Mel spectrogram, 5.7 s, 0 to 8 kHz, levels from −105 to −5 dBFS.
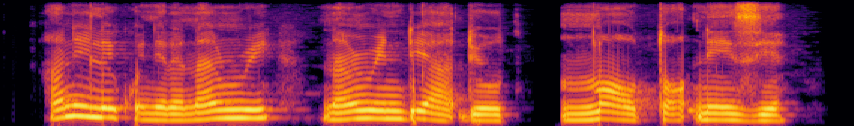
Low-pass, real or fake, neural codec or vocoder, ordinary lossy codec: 7.2 kHz; real; none; none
